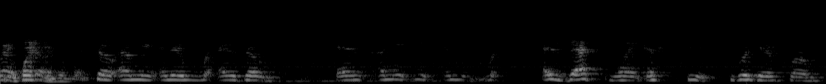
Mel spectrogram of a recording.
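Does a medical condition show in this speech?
Yes: cerebral palsy.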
